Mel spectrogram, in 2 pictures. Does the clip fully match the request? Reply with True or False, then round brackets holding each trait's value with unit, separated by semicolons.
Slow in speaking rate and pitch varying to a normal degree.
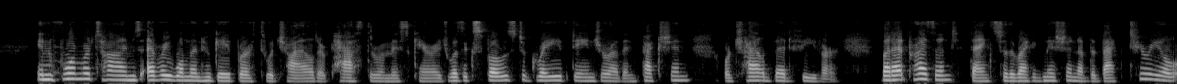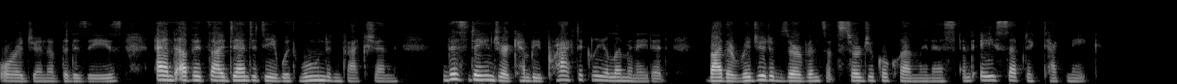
False (165 wpm; 4.2 semitones)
